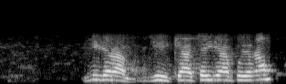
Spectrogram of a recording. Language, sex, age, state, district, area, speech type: Urdu, male, 60+, Uttar Pradesh, Rampur, urban, conversation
